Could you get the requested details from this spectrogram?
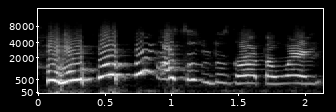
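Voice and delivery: high, loud, gleeful laughing delivery; laughing through words. Real, not acted. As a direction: laugh helplessly while you say it. Laughs about making sister wait.

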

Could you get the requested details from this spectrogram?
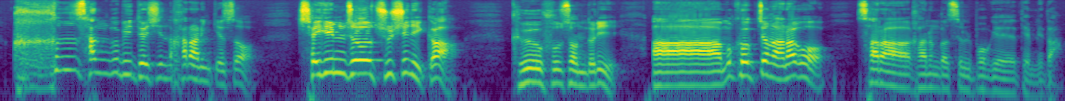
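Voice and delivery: ordinary talk

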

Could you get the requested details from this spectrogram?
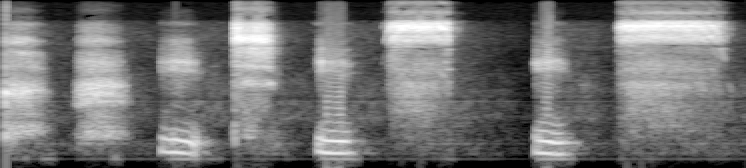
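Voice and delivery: phonemes of criticize, each isolated; "K, R, I, T, I, S, I, S" as speech sounds; sounding out. Shown as a demonstration. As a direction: separate sounds with small gaps. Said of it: "sound them out".

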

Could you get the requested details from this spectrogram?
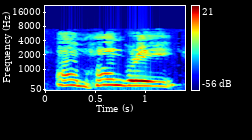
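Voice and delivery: put-on high, slow, drawn-out kid whine; droning whine. A narrator's reading. Little brother whining to his mother, droning and slow. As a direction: drag it out like a bored child. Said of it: "my brother droned".

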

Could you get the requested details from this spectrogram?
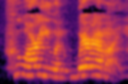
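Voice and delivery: loud, high panicked demand; frightened shout. Acted. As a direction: shout it in fear. Captive demanding answers.

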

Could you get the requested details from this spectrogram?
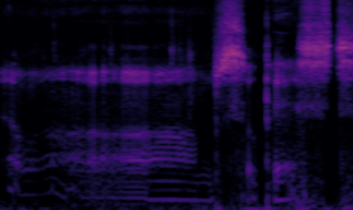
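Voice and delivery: whispered fuming; quiet real anger. Real, not acted. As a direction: seethe it under your breath. Muttering after dying.

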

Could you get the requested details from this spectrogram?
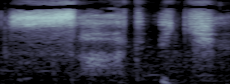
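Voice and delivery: hushed whisper. Real, not acted. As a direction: whisper so nobody wakes. Late night, site asleep.

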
